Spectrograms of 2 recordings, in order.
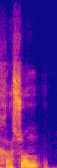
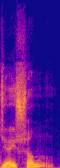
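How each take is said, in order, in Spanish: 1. El nombre se dice con pronunciación española. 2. El nombre se dice con pronunciación del inglés americano.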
